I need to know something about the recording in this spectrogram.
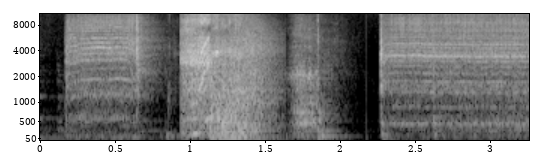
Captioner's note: drill whirs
